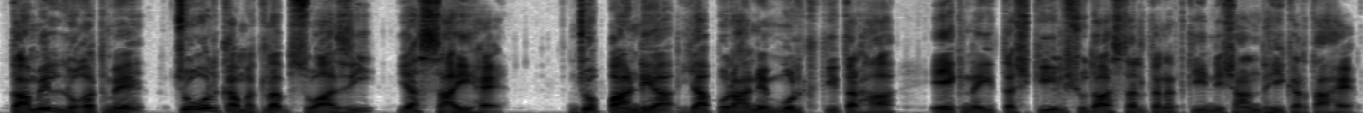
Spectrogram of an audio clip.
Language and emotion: Urdu, neutral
